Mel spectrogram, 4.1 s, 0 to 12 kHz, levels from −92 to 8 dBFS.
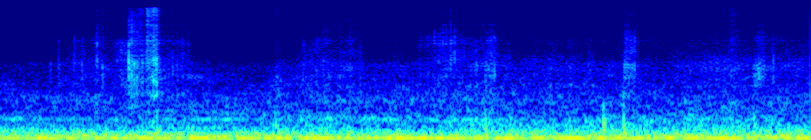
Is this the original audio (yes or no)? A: no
